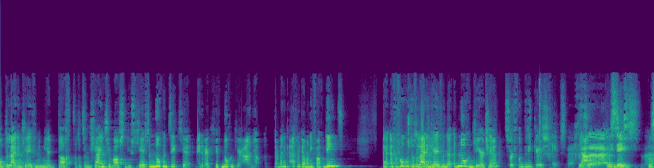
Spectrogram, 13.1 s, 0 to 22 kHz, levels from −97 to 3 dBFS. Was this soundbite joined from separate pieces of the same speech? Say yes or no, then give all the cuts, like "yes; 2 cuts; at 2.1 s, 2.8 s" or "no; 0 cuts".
no; 0 cuts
